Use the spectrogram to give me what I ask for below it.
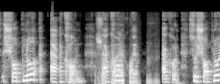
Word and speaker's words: Shapno Ekhon: Yeah, it's Shapno Ekhon.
